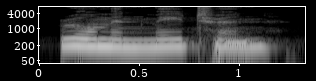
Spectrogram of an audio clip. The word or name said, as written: Roman matron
